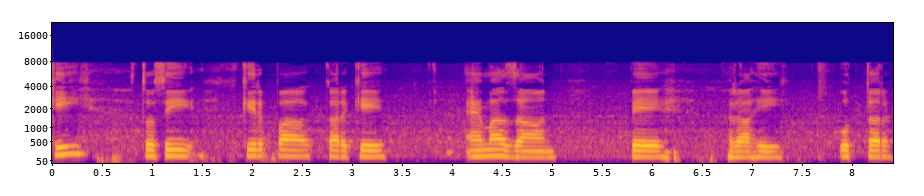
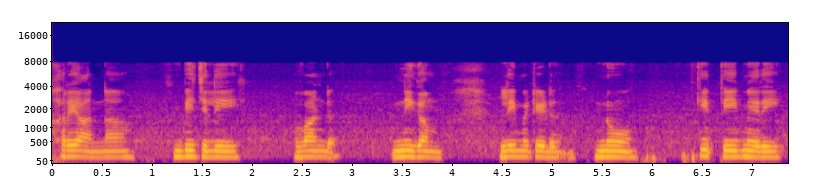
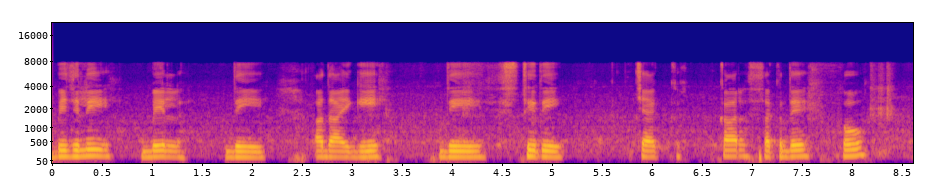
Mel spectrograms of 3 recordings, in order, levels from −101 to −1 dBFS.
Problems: none marked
